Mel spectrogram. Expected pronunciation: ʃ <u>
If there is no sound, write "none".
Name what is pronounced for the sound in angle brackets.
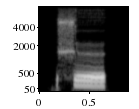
ʏ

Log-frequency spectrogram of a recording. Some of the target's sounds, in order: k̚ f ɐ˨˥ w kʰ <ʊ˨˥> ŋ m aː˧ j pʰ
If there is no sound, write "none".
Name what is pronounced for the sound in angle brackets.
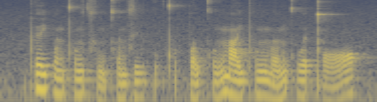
ʊ˨˥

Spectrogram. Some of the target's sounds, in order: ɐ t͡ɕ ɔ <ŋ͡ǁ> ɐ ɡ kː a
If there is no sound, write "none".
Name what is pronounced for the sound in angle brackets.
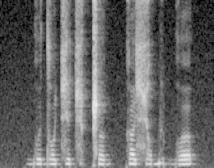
ǁ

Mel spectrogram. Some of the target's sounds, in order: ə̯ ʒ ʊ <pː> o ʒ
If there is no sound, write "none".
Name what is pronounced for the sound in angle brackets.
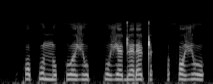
pː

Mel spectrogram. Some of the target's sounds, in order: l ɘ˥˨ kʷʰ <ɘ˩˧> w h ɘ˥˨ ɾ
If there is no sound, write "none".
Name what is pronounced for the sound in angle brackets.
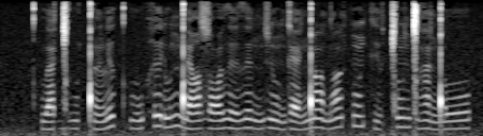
ɘ˩˧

